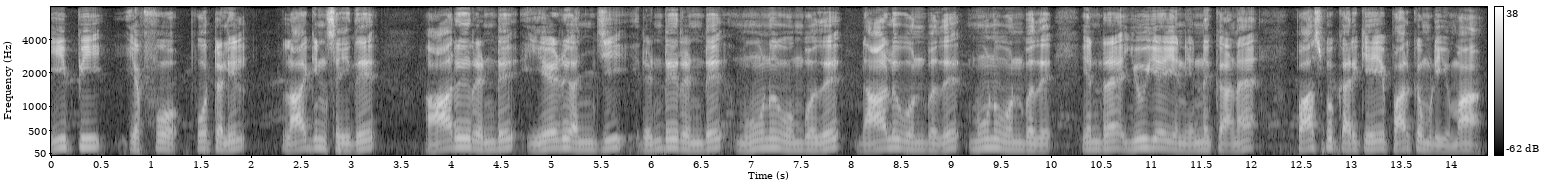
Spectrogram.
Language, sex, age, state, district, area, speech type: Tamil, male, 60+, Tamil Nadu, Sivaganga, urban, read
